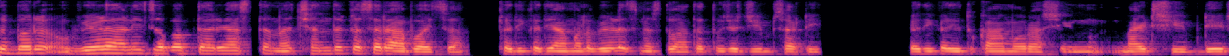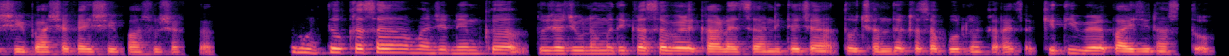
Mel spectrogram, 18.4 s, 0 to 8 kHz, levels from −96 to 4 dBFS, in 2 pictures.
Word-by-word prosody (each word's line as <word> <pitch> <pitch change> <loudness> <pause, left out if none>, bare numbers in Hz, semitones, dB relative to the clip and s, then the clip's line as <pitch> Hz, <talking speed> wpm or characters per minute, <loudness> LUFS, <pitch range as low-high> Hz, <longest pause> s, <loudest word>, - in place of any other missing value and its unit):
तर 195 - +6
बरं 180 0 +3
वेळ 170 +4 +6
आणि 175 -1 +2
जबाबदाऱ्या 160 -2 +3
असताना 155 -2 -3
छंद 155 +1 -5
कसा 165 - +4
राबवायचा? 135 -4 +3 0.3
कधी-कधी 140 +1 +1
आम्हाला 140 0 +2
वेळच 145 0 +3
नसतो, 135 -1 -2
आता 125 +1 -2
तुझ्या 135 0 +1
जिमसाठी. 130 -1 -3 0.7
कधी 135 0 +2
कधी 140 -1 +5
तू - - -12
कामावर 135 -1 0
असशील 125 0 -6 0.3
नाईट 135 0 +2
शिफ्ट, 130 -1 -5
डे 135 0 +6
शिफ्ट 130 -1 -4
अशा 125 +1 -1
काही 135 -1 -1
शिफ्ट 130 -1 -6
असू 125 +1 -6
शकतात. 125 0 -9 0.6
तू 215 -2 -1
मग - - -8
तो 215 - +7
कसा 205 +1 +3 0.2
म्हणजे 175 -1 -4
नेमकं 170 +1 -1
तुझ्या 155 0 +1
जीवनामध्ये 160 0 -4
कसा 160 +1 +2
वेळ 150 -1 +7
काढायचा 130 0 +1
आणि 130 0 -4
त्याच्या 140 +1 +1
तो 145 - +1
छंद 135 +1 -3
कसा 140 0 0
पूर्ण 130 -1 -1
करायचा? 135 - -6
किती 175 +2 -5
वेळ 155 -1 +5
पाहिजेल 135 -1 +2
असतो? 135 +1 -8
140 Hz, 170 wpm, -23 LUFS, 135-160 Hz, 0.7 s, तो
